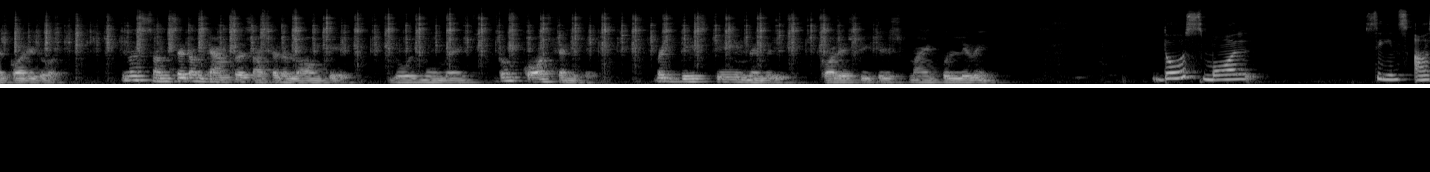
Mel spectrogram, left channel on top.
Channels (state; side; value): silent; right; digital silence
